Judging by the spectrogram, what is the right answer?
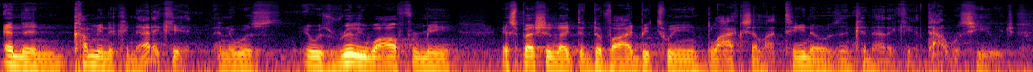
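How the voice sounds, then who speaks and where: Speaking at a very fast pace, a man with a New York accent keeps a medium pitch and ordinary pitch variation. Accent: New York City. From Brooklyn, New York. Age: 40s. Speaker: financial advisor. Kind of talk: casual chat.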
